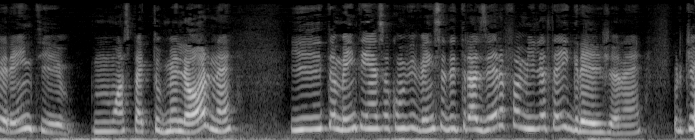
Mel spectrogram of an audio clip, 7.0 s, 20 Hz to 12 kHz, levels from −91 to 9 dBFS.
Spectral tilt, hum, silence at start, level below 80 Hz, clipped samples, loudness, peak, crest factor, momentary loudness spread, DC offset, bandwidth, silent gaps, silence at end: -5.5 dB/octave; none; 0 s; -38 dBFS; under 0.1%; -21 LUFS; -4 dBFS; 16 dB; 12 LU; under 0.1%; 11 kHz; none; 0 s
